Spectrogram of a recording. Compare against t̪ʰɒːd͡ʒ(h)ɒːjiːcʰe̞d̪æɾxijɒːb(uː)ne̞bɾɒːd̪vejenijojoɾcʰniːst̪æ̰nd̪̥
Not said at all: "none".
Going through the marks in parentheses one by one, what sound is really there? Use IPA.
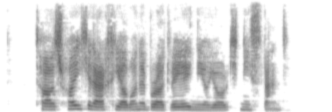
h, ɒː

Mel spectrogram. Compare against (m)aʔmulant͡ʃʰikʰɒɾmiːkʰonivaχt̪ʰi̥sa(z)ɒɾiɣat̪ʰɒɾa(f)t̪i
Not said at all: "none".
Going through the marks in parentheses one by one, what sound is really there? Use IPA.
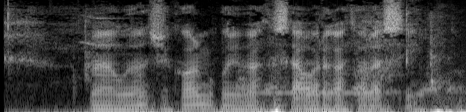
m, v, s

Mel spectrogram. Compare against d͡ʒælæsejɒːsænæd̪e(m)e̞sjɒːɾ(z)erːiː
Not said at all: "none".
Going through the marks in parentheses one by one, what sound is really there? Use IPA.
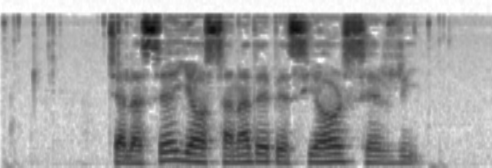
b, s

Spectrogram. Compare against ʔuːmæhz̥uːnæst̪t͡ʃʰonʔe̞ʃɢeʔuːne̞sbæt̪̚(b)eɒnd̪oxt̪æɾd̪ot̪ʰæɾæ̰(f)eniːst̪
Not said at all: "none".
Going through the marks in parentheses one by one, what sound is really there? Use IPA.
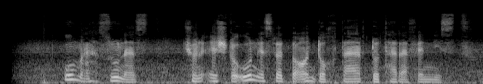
b, f

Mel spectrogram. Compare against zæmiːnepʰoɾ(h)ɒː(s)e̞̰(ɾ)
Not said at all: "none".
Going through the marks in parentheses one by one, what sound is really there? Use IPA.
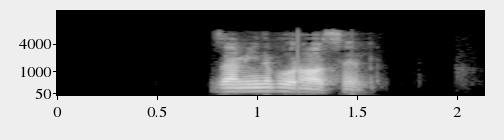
h, s, l

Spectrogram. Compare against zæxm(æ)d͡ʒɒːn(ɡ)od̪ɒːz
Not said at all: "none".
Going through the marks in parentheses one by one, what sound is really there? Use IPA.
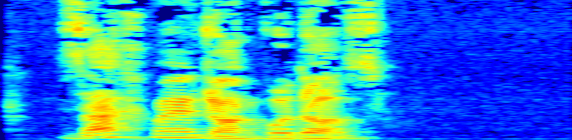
e, ɡ

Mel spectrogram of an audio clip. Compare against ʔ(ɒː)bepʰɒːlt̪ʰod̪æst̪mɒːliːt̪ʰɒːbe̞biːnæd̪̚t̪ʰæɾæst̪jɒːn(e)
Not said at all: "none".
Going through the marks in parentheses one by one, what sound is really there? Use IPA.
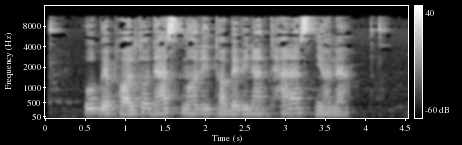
uː, æ

